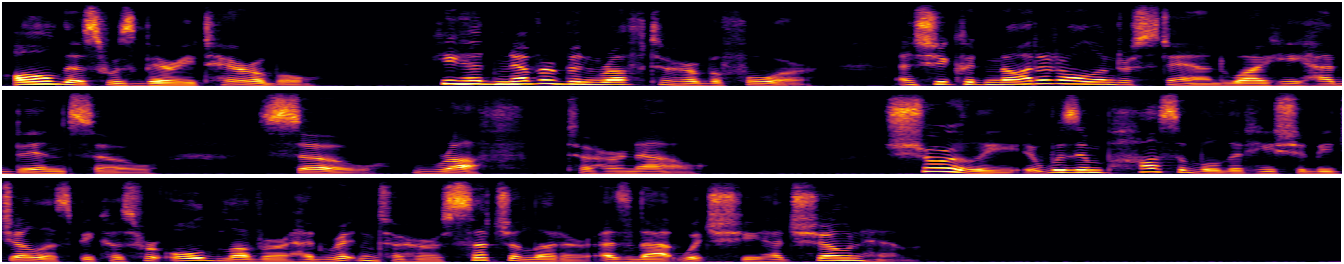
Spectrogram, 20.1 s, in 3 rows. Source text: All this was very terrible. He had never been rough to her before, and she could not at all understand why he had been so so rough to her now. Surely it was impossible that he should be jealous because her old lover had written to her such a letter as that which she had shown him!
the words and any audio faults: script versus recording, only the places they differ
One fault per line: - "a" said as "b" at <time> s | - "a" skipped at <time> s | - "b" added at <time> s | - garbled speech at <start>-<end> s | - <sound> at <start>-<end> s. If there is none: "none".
none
